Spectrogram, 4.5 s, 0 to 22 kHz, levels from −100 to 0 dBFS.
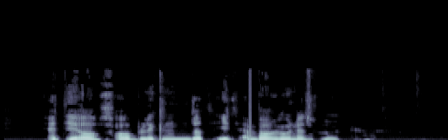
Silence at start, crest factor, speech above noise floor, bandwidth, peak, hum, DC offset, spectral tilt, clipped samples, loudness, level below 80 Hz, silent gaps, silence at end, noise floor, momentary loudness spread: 0.5 s; 18 dB; 58 dB; 7.6 kHz; -8 dBFS; none; under 0.1%; -9.5 dB/octave; under 0.1%; -26 LUFS; -46 dBFS; none; 0.8 s; -83 dBFS; 9 LU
